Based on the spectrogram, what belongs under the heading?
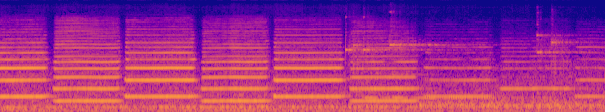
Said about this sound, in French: Mais la sirène, ça lui ferma sa gueule!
